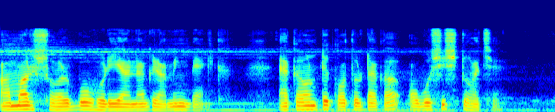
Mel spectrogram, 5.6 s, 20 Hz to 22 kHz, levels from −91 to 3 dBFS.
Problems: constant background noise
